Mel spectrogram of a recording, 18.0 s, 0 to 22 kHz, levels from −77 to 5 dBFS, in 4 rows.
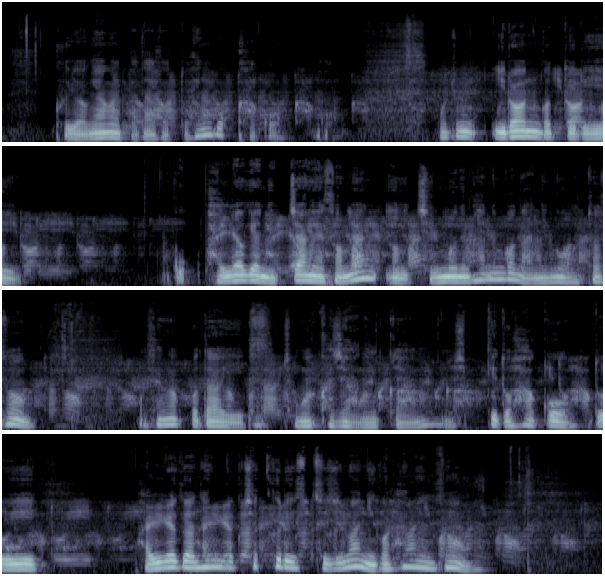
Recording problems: echo of what is said; noticeable; throughout; 420 ms later, 15 dB below the speech

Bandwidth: 15.5 kHz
